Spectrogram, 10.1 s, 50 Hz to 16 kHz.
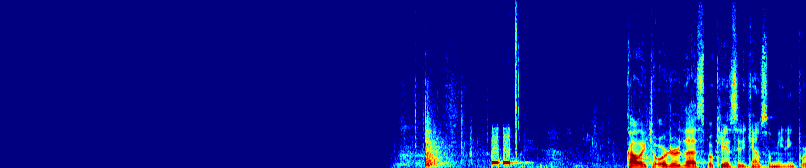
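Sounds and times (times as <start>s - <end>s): short electronic beeps: 6.2s - 6.5s.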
